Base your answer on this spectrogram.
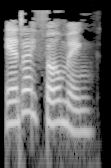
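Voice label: "antifoaming", British English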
